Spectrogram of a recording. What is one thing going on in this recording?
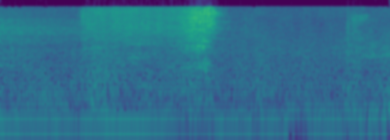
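A large fan hums steadily.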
